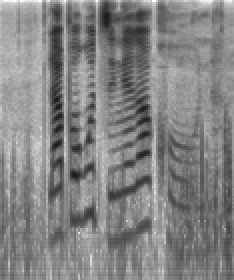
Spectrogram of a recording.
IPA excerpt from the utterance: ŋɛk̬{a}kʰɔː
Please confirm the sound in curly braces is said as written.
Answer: yes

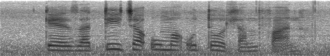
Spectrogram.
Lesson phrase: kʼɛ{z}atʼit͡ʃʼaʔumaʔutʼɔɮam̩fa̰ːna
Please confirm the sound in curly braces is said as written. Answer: yes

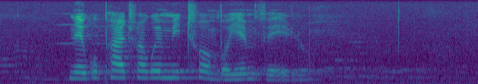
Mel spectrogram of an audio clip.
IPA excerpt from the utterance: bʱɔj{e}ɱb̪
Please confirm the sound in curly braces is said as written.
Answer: no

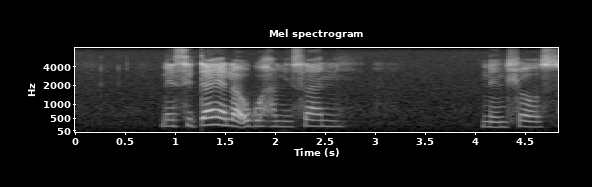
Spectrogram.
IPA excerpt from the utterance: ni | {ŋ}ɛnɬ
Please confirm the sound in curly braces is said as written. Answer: no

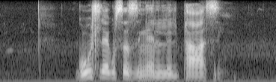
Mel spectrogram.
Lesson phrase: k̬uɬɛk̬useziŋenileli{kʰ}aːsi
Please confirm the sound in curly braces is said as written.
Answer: no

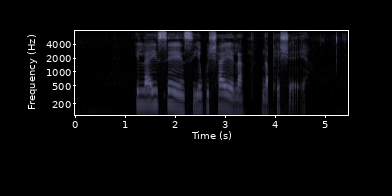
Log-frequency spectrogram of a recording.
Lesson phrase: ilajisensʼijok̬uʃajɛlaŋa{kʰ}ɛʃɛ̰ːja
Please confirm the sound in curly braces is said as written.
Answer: no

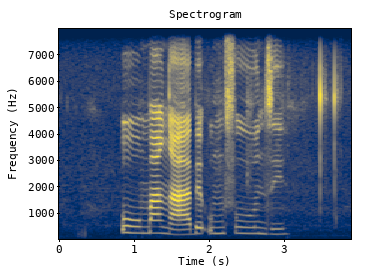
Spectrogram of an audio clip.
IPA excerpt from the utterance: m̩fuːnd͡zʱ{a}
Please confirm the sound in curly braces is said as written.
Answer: no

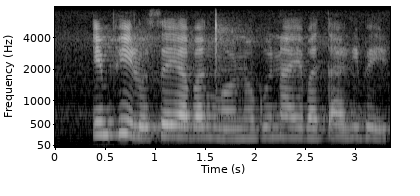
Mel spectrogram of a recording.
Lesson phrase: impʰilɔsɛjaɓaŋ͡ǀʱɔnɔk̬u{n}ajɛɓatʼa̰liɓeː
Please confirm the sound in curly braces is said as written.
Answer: yes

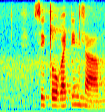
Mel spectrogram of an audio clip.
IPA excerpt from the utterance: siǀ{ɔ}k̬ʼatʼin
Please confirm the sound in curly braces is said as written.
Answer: yes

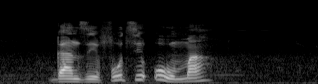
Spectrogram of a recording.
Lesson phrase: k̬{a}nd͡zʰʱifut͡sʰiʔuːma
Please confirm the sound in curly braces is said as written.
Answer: yes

